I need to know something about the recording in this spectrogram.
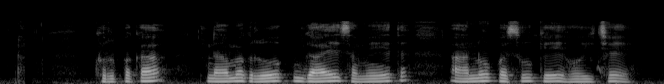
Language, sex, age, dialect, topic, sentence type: Maithili, male, 31-35, Eastern / Thethi, agriculture, statement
